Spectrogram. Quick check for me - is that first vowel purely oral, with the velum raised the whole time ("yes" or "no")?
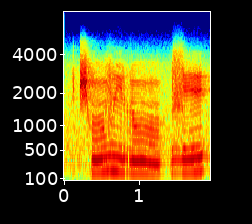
no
